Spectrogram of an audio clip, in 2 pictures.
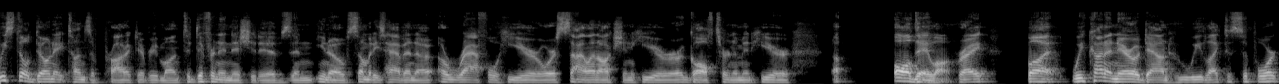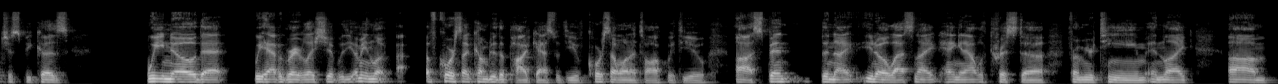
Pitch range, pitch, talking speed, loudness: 100-120 Hz, 110 Hz, 225 wpm, -24 LUFS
